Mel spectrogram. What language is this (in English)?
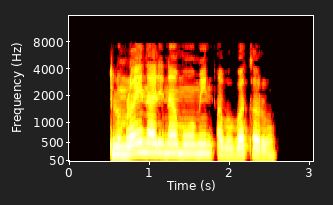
Pashto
